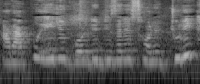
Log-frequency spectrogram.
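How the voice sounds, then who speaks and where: Hoarse, fast, high-pitched Bangladeshi saleswoman. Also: darkish tone, a little hiss or hum. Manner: chatty, mixes English sales phrases. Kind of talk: live sales stream.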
